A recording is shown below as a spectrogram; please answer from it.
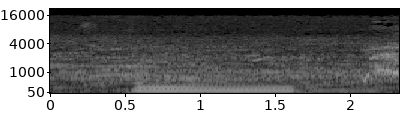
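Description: The Carnival Sunshine's ship horn giving a steady, low blast about a second long, starting about half a second in.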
